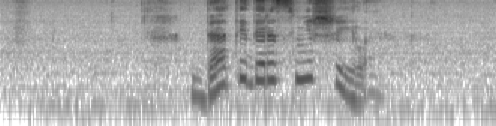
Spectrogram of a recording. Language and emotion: Russian, positive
